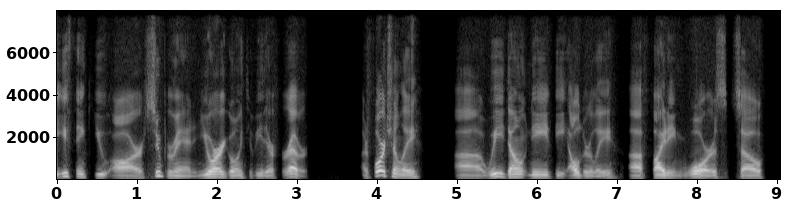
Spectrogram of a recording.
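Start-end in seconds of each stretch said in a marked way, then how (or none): none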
